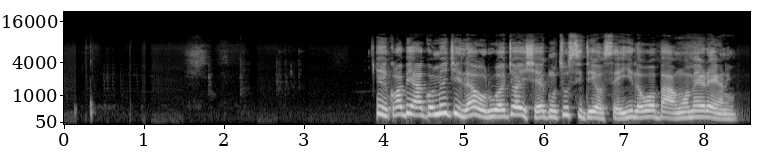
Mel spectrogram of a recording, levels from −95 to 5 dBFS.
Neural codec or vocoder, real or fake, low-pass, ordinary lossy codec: none; real; 10.8 kHz; none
